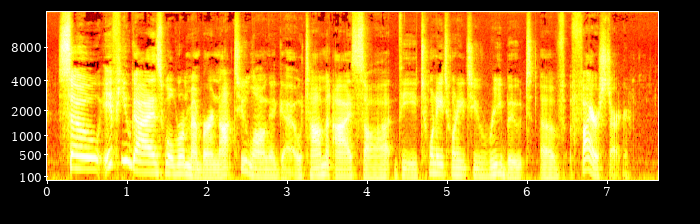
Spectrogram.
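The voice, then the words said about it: Slightly funny-sounding, congested voice. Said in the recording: “my voice sounds a little bit funny. I have a little bit of a cold ... it is making my voice sound a little bit funny”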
